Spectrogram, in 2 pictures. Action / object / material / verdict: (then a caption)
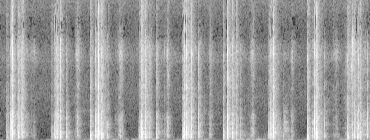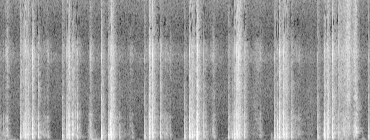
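tap / cardboard shoe box lid / cardboard / none. A large, hollow beige cardboard shoe box lid, held in both hands, is tapped with fingertips and nails. The result is quick clusters of dry, papery, hollow taps centered in the midrange, alternating between slower and faster bursts with brief pauses. Each tap dies away almost instantly with no ring.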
